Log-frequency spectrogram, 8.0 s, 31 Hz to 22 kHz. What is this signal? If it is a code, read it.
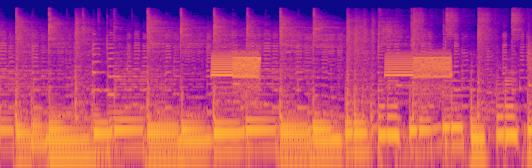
Packet radio (AX.25, as in APRS), 1200 baud, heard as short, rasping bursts, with a squelch burst at the end.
